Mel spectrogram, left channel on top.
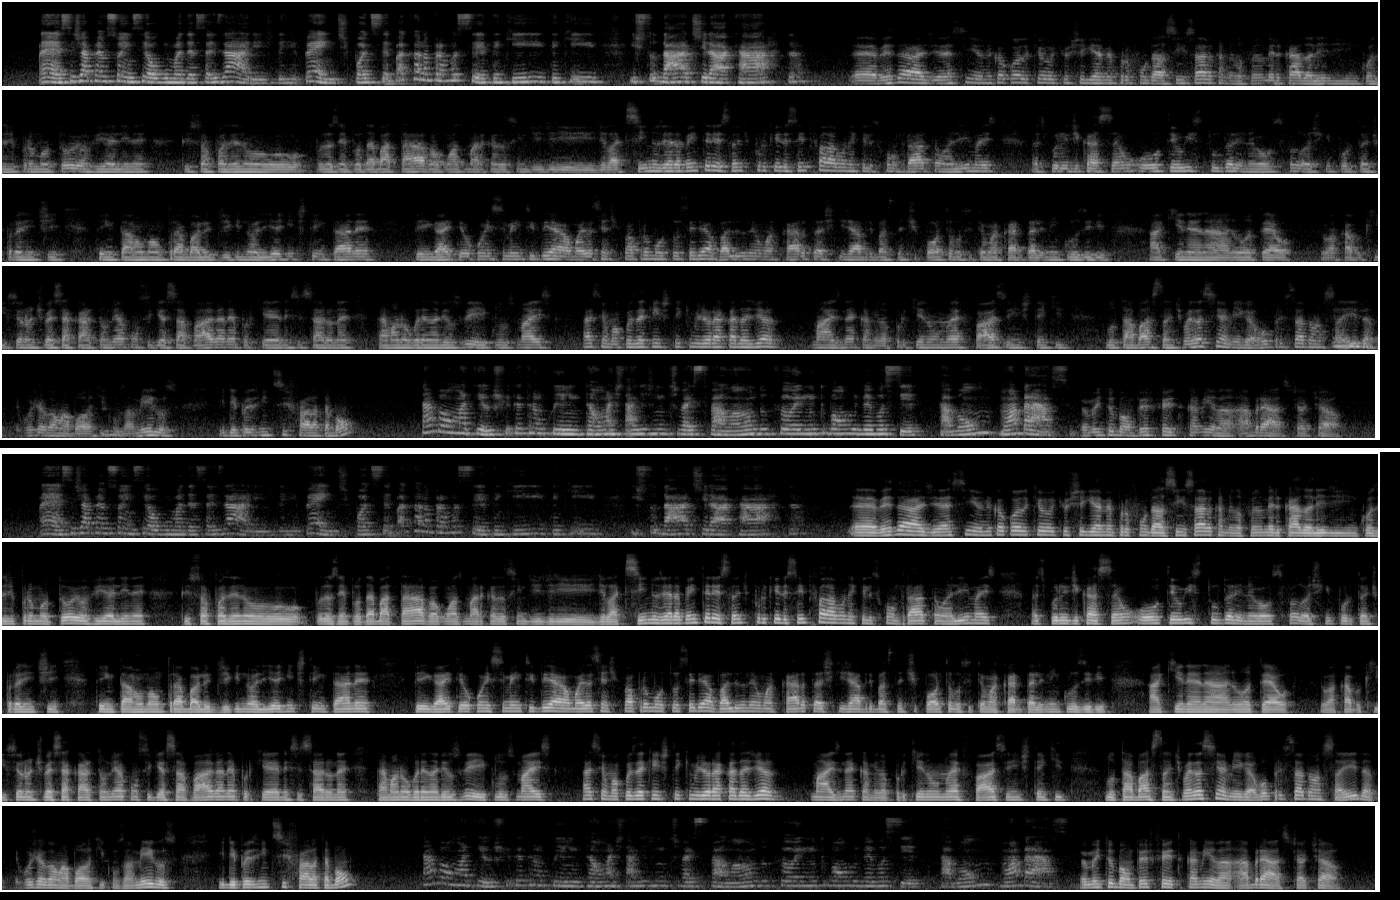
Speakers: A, on the left (about 75°); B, on the right (about 60°).
A: é, você já pensou em ser alguma dessas áreas, de repente? Pode ser bacana para você. Tem que, tem que estudar, tirar a carta.
B: É verdade, é assim, a única coisa que eu, que eu cheguei a me aprofundar assim, sabe, Camila? Foi no mercado ali de em coisa de promotor, eu vi ali, né, pessoal fazendo, por exemplo, da Batava, algumas marcas assim de, de, de laticínios, e era bem interessante porque eles sempre falavam, né, que eles contratam ali, mas, mas por indicação ou ter o estudo ali, né, igual você falou, acho que é importante para a gente tentar arrumar um trabalho digno ali, a gente tentar, né, Pegar e ter o conhecimento ideal, mas assim, acho que para promotor seria válido, né? Uma carta, acho que já abre bastante porta você ter uma carta ali, né? Inclusive aqui, né, na, no hotel, eu acabo que se eu não tivesse a carta, eu não ia conseguir essa vaga, né? Porque é necessário, né, tá manobrando ali os veículos, mas assim, uma coisa é que a gente tem que melhorar cada dia mais, né, Camila? Porque não, não é fácil,
A: Uhum.
B: a gente tem que lutar bastante. Mas assim, amiga, eu vou precisar de uma saída,
A: Uhum,
B: eu vou jogar uma bola aqui
A: uhum.
B: com os amigos e depois a gente se fala, tá bom?
A: Tá bom, Matheus. Fica tranquilo, então. Mais tarde a gente vai se falando. Foi muito bom rever você, tá bom? Um abraço.
B: Foi muito bom, perfeito, Camila. Abraço, tchau, tchau.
